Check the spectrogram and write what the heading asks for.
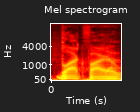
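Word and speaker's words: Blackfire: is it Blackfyre? – Yes. – Blackfyre, yeah. Which is Starfire's sister.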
